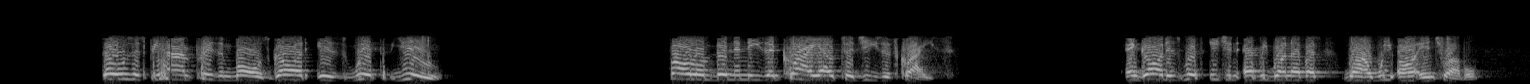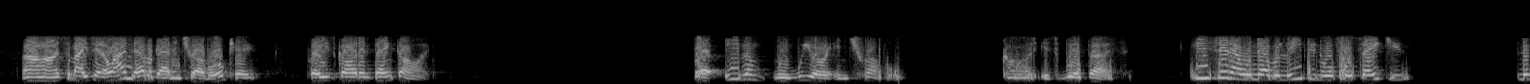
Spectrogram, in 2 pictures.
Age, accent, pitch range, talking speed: 60-79, American, 190-300 Hz, 140 wpm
